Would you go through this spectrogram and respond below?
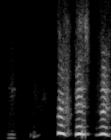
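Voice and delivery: shrieking laugh burst; loud high laugh. Real, not acted. Laughing at her own joke.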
